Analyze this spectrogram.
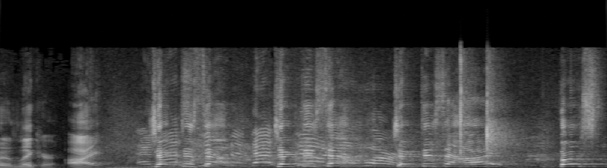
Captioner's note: audience laughs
